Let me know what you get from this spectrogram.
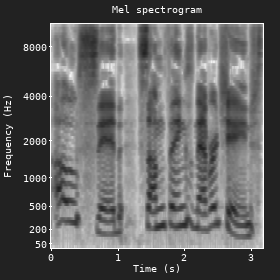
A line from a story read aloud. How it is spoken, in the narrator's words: said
